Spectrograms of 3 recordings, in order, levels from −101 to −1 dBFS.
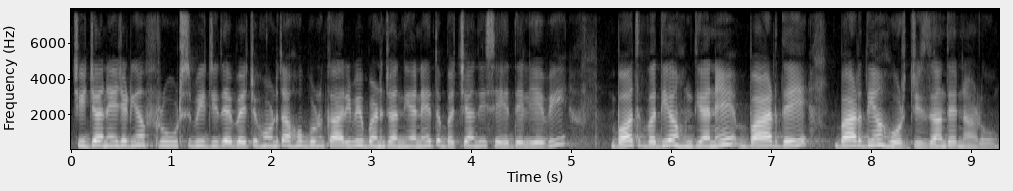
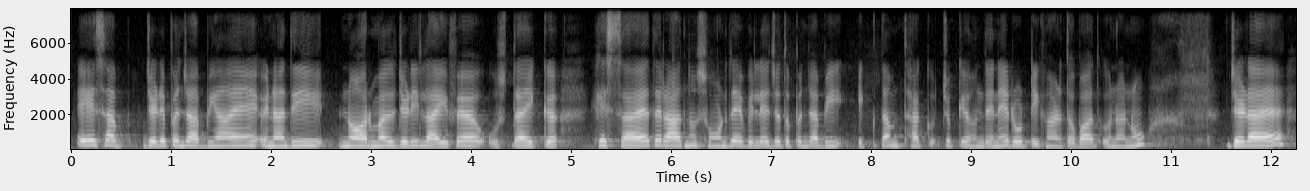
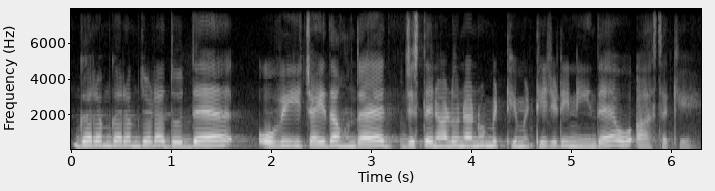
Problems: background conversations at intervals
